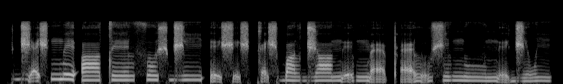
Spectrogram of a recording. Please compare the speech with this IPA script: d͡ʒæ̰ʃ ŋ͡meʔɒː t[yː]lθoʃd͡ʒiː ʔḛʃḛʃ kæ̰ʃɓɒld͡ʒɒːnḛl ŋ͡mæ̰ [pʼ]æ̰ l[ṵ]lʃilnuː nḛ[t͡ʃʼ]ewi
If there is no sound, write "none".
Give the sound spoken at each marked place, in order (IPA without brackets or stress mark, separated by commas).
eː, pʼ, ṵ, d͡ʒ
